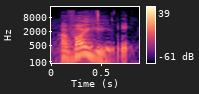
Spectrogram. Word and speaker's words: Hawaii: Hawaii. That's how you say it, is it? – Hawaii. – Right. – Hawaii, yeah. – Right. – Okay. But Hawaii's fine.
